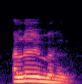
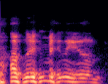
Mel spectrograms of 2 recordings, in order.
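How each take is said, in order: First: Aluminum said a-LOO-min-um, four syllables; American pronunciation. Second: Aluminium said al-yoo-MIN-ee-um, five syllables; the British Aluminium, flat and falling; British pronunciation. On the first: Streamer contrasting spellings, American Aluminum said a-LOO-min-um. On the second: Streamer contrasting spellings, British Aluminium said al-yoo-MIN-ee-um. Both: Shown as a demonstration. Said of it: "repeated word contrast".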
